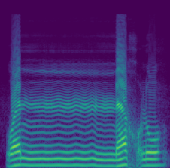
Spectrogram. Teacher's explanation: Alif lam di sini kita namakan dengan alif lam syamsiyah, yang mana alif lam yang ditulis tapi tidak dibaca. Kemudian pada lafal nun bertasydid di sini ada bacaan gunnah, yaitu adanya nun bertasydid. Cara membacanya ditahan dulu suaranya wan nakhlu, baru dilanjutkan ke gunnahnya.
